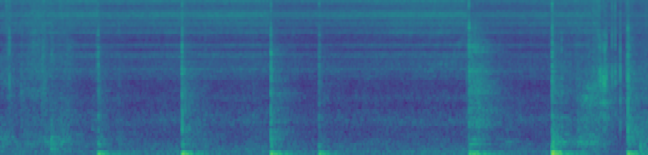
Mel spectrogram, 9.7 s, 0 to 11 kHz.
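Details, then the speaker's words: 2006 Yamaha YFZ450 quad, engine off during leak-down test: steady air hiss with handling knocks as air comes up through the radiator, filling the cooling system; head gasket leak. Seller reported white smoke and ticking. "so air is coming up through there and watch this you put your finger in the radiator here so it's being filled up with air"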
